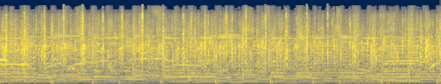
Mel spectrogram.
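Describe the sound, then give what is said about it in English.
An audience at a live show applauds steadily for several seconds to welcome Pete Holmes, a dense, continuous wash of many hands clapping at an even loudness, with a sustained tonal backing underneath. “But it's going to be a really fun show tonight, so please put your hands together in a repeated clapping motion for Mr. Pete Holmes from You Made It Weird.”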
